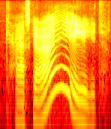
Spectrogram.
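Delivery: "Cascade" going up then falling away; rise-fall tune. Shown as a demonstration. Trying the other way, Cascade rising then falling. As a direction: lift "Cascade" then let it drop. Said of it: "a rising, then falling inclination".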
